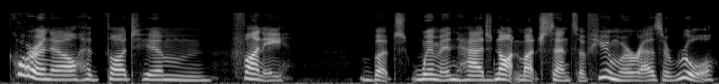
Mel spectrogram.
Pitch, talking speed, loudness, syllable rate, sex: 220 Hz, 125 wpm, -19 LUFS, 3.5 syllables/s, female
